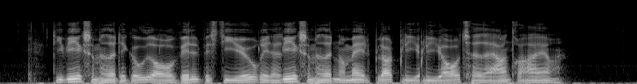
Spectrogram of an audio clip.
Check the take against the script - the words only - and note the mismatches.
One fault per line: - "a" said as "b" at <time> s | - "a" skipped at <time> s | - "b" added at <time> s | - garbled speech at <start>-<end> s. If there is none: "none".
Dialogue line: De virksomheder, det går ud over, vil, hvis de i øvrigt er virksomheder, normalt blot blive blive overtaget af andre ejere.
none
